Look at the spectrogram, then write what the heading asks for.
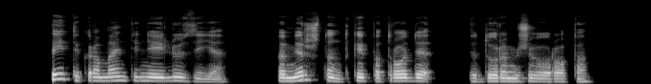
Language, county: Lithuanian, Panevėžys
